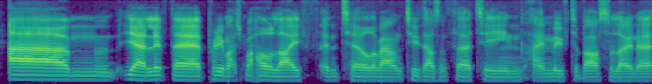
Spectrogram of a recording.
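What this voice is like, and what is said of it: London English accent. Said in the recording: “I'm originally from London, hence this accent.”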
